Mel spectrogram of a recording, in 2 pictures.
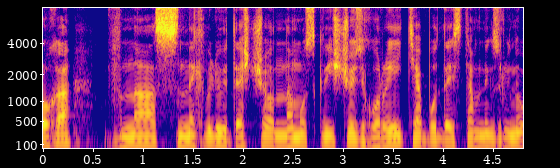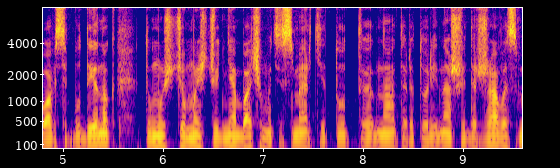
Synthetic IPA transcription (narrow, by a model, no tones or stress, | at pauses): ɔɦɐ | wnɑsnexʋɪlʲujet̪ɛʃt͡ʃɔnɐmɔskʋʲiʃt͡ʃɔsʲɦɔɾɪtʲɐbɔd̪ɛsʲt̪ɑmwnɪxzrʊjnʊʋɑwsʲɐbʊd̪ɪnɔkt̪ɔmuʃt͡ʃɔmɪʃt͡ʃɔdʲnʲabɑt͡ʃemɔt͡sʲi̥smɛrtʲit̪ut̪nɐt̪eɾɪt̪ɔɾʲijinɑʃɔjid̪erʒɑʋɪs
